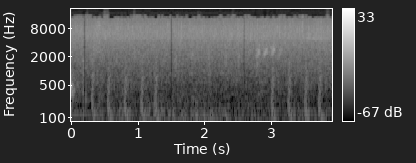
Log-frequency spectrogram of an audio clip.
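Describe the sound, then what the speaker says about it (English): Rain and thunder surround the Water Temple in Zelda: Ocarina of Time, a steady hiss of rainfall with soft low rumbles and scattered drop-like taps, moderately faint, with no talk. "Now while we're outside of the water temple, it's gonna be raining."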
